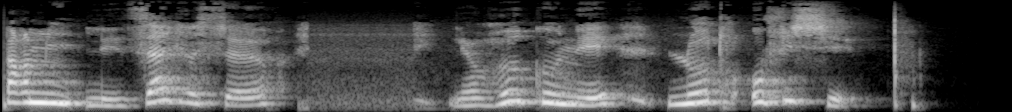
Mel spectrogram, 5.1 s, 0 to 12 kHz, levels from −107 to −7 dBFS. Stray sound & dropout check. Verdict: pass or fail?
pass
